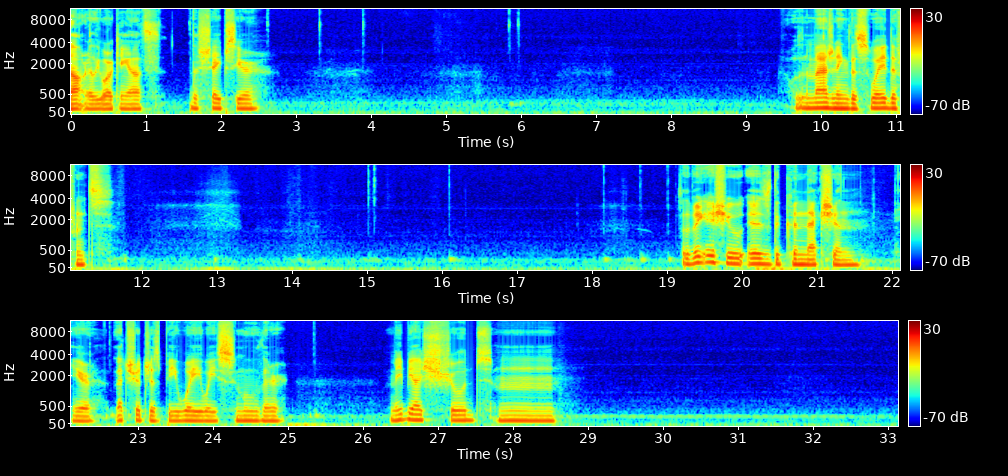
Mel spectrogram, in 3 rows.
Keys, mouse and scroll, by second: 0.5-1.7 scroll down 1, 1.7-5.7 drag, 5.9-7.7 drag, 16.2-19.7 middle drag, 19.7-21.7 scroll up 2, 21.7-23.7 scroll up 1, 23.7-33.1 shift+middle drag.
